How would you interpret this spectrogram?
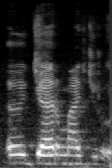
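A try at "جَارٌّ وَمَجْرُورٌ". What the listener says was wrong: Nah, gitu jar majrur. Ja-nya panjang ya, jar gitu. Jangan dibiasakan pendek. Jar. Jarun wa majrurun. Jar gitu ya.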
